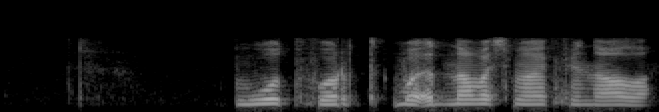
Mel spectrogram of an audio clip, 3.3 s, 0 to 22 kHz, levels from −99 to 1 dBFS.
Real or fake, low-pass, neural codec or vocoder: real; 5.4 kHz; none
